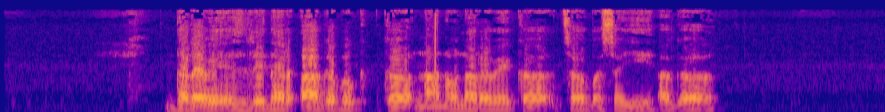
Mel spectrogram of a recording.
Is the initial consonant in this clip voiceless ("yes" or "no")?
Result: no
